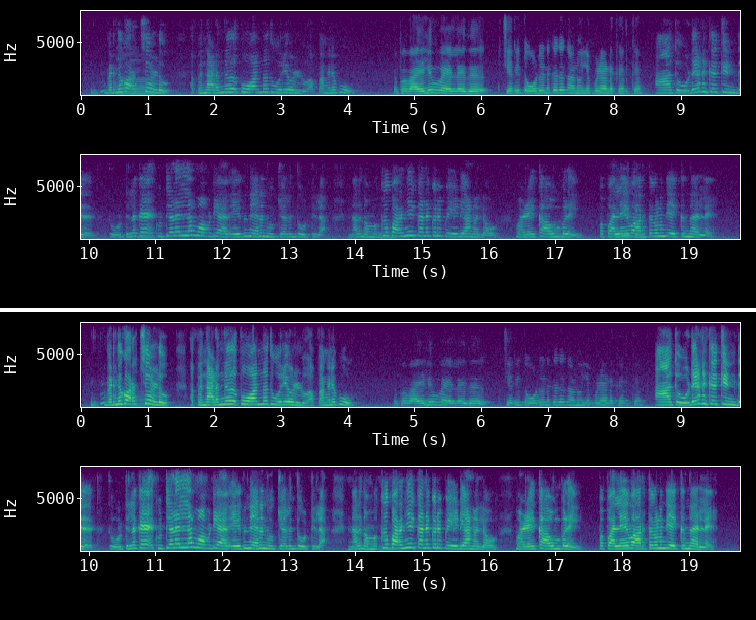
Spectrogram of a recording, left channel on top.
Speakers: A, on the right; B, on the left.
A: ഇവട്ന്ന്
B: ആഹ്
A: കൊറച്ചൊള്ളൂ അപ്പൊ നടന്ന് പോവാന് ദൂരേ ഉള്ളൂ അപ്പൊ അങ്ങനെ പോവും.
B: അപ്പൊ വയലും വെളളം ഇത് ചെറിയ തോട് കണക്കൊക്കെ കാണൂല്ലേ പുഴ അണക്കൊക്കെ
A: ആഹ തോട് കണക്കൊക്കെ ഉണ്ട് തോട്ടിലൊക്കെ
B: ഉം
A: കുട്ടികളെല്ലാം അവിടെ ഏത് നേരം നോക്കിയാലും തോട്ടിൽ എന്നാലും നമുക്ക്
B: ആഹ്
A: പറഞ്ഞു നിൽക്കാനൊക്കെ ഒരു പേടിയാണല്ലോ മഴയൊക്കെ ആവുമ്പോളേ
B: ആഹ്
A: ഇപ്പൊ പല
B: അറിയത്തില്ല
A: വാർത്തകളും കേൾക്കുന്നല്ലേ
